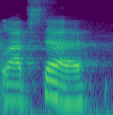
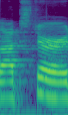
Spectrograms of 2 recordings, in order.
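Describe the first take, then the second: First: It is said in an attempted Boston accent. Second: It is said in a plain non-Boston accent. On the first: This is how Boston speakers say it. "I can't even say it like a Boston accent" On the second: This is how the speaker normally says it. "I say lobster"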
